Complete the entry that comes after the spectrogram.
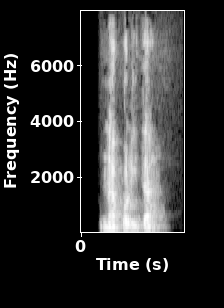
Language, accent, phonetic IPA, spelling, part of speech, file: Catalan, Valencia, [na.po.liˈta], napolità, adjective / noun, LL-Q7026 (cat)-napolità.wav
- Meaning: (adjective) Neapolitan (of, from or relating to the city of Naples, capital and largest city of Campania, Italy, or the surrounding metropolitan city)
